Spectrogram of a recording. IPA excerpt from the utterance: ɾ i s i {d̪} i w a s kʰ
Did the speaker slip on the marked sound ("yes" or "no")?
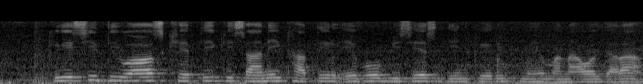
no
